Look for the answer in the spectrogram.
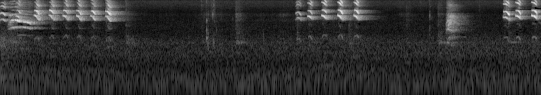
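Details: Hooded siskin singing in the hand: fast strings of very high, chattering repeated notes, broken by short silences and a single buzzy chirp, then resuming with more high rapid notes.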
